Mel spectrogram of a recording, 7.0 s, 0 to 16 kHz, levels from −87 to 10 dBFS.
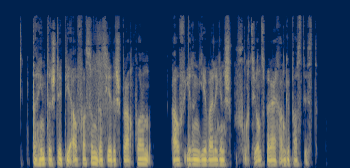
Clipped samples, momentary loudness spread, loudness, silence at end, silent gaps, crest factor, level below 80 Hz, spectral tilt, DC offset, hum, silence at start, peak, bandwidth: under 0.1%; 9 LU; -15 LUFS; 0.8 s; 3.08-3.41 s; 16 dB; -38 dBFS; -6.5 dB/octave; under 0.1%; none; 0.65 s; 0 dBFS; 11 kHz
